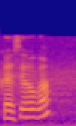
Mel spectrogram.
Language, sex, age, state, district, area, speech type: Urdu, female, 45-60, Bihar, Gaya, urban, spontaneous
